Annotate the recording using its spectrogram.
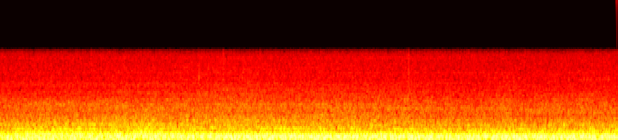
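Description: Dodge Dakota pickup running on wood gas, heard from inside the cab while driving at a steady speed: a steady low engine rumble mixed with road noise.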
